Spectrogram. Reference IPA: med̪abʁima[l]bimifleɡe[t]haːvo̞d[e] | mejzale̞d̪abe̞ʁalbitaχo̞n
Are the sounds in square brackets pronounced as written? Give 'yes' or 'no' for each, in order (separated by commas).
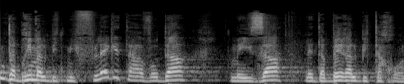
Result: yes, yes, no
